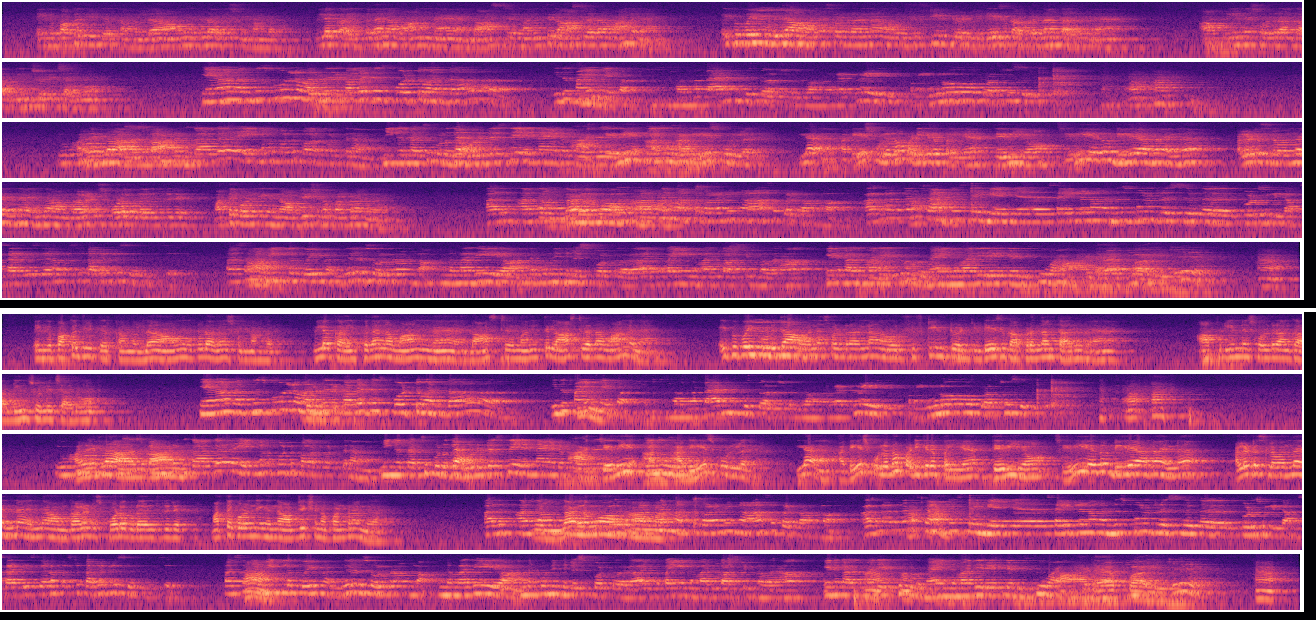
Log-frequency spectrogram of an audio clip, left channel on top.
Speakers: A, on the right; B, on the right.
A: எங்க பக்கத்து வீட்ல இருக்காங்க இல்ல அவங்க கூட அதா சொன்னாங்க இல்லக்கா இப்பதா நா வாங்கனன் லாஸ்ட்டு மன்த்து லாஸ்ட்ல தா வாங்கனன் இப்போ போய்
B: ம்
A: குடுத்தா
B: ம்
A: அவன் என்ன சொல்றான்னா ஒரு பிப்டீன் டொண்ட்டி டேஸ்க்கு அப்புறம் தா தருவன் அப்டின்னு சொல்றாங்க்கா அப்டின் சொல்லிச்சி அதுவும்
B: ஏனா வந்து ஸ்கூல்ல வந்து
A: இருக்குது
B: கலர் ட்ரஸ் போட்டு வந்தா இது ஃபைன்
A: ம்
B: பே பண்ண னுவாங்க பேரண்ட் கூட்டு வர சொல்லுவாங்க லெட்டரும் எழுதிட்டு நம்ம இவ்ளோ ப்ராசஸ் இருக்கு
A: ஆஹ
B: இவ்ளோ
A: அதெல்லா
B: ப்ராசஸ்
A: அது
B: பண்றதுக்காக
A: ஆம்
B: எங்கள போட்டுப் பாடுபடுத் தறாங்க நீங்க தச்சி குடுங்க
A: இல்ல
B: ஒரு டிரஸ்ல என்ன ஆயிட போது
A: ஆக்சுவலி அந்
B: ஏங்க உங்க
A: அதே ஸ்கூல்ல இல்ல அதே ஸ்கூல்ல தா படிக்கிற பையன் தெரியும் செரி ஏதோ டிலே ஆனா என்ன கலர் டிரஸ்ல வந்தா என்ன இல்ல அவன் கலர் டிரஸ் போடக்கூடாது மத்த கொழந்தைங்க என்னா அப்ஜெக்ஷனா பண்றாங்க
B: அது அது
A: எல்லா
B: அவங்க போட்டு
A: என்னமோ
B: போறத பாத்து
A: ஆமா
B: மத்த கொழந்தைங்க ஆசப்படறாங்களாம் அதுனாலதான
A: ஆ
B: சாட்டேஸ்
A: ஆ
B: ஸல இங்க எங்க சைட்ல எல்லா வந்து ஸ்கூல் டிரஸ்ஸு க போட சொல்லிட்டாங்க சாட்டேஸ்லலாம் பஸ்ட்டு கலர் டிரஸ் பசங்க
A: ஆ
B: வீட்ல போயி வந்து சொல்றாங்களா இந்த மாரி
A: ஆ
B: அந்த பொண்ணு இந்த டிரஸ் போட் சுவரா இந்த பையன் இந்த மாரி காஸ்டியூம்ல வரா எனக்கு அது
A: ஆ
B: மாரி எடுத்து குடுங்க இந்த மாரி ரேட்ல எனக்கு ஷூ வாங்கி
A: ஆ அடப்பாவிங்களா
B: குடுங்க அப்டின் சொல்லிட்டு
A: ஆ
